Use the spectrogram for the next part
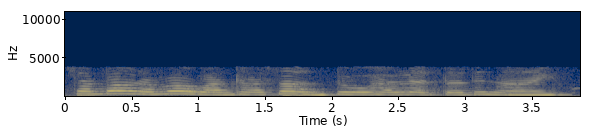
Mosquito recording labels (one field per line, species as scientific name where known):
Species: no mosquito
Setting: cup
